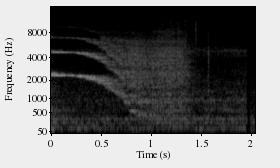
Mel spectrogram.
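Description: A whistling tone gliding steadily downward in pitch over about two seconds, with a brief hiss partway through, fading near the end.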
